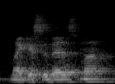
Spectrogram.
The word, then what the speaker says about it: Sebesma: One would be the middle blocker, Sebesma. Did I pronounce that correctly? You did. Okay, there we go.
